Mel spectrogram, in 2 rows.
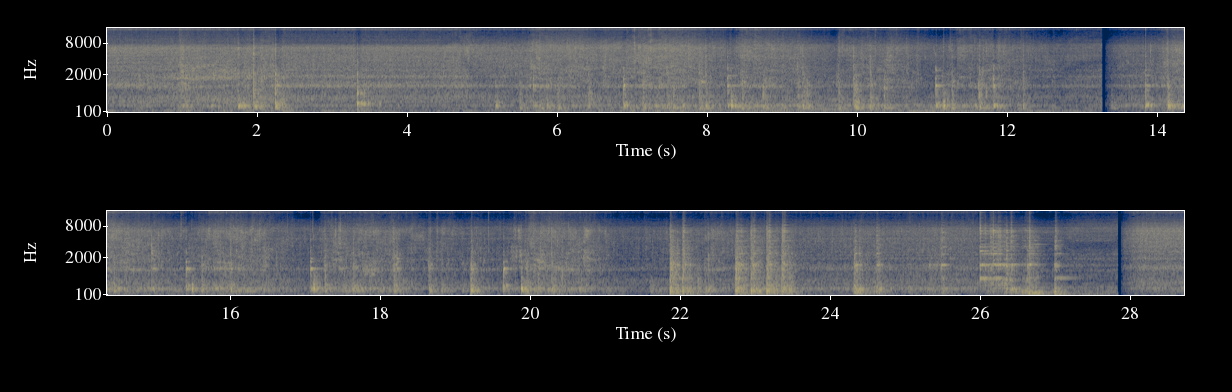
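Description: Chicken pieces sizzling as they fry with onions and masala in hot oil in a metal pot, stirred with a wooden spoon that scrapes and knocks against the pot. The sound breaks off suddenly twice, about 13 seconds in and just before the end.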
